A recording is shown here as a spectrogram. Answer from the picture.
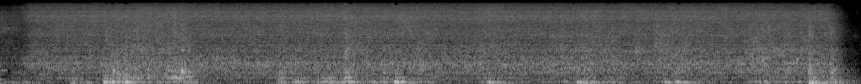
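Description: Steady, full-bodied rush of water pouring from a tap for several seconds, with soft bumps and shifting as mushrooms are rinsed under the stream, fairly loud, no talking.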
